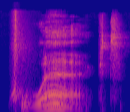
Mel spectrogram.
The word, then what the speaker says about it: worked: Talked and inside worked. We are saying the wo r in exactly the same way as the plural past form of to be where.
